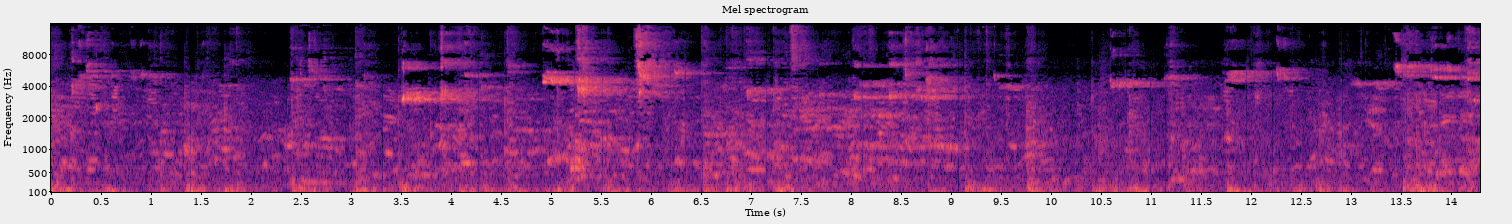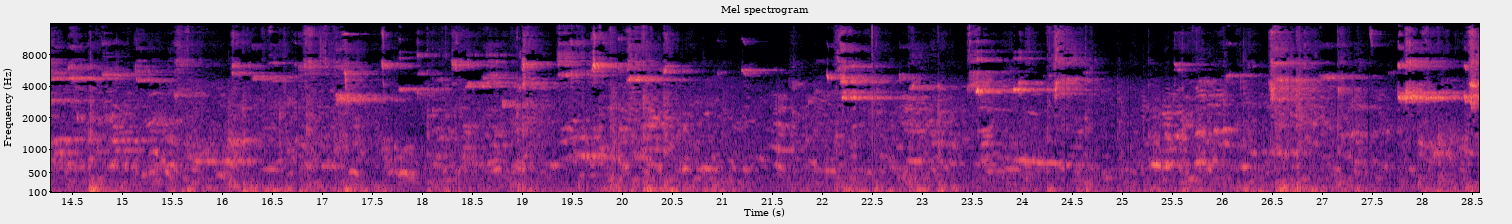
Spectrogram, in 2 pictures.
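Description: Basketballs bounce on a hard floor in a large echoing gym.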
